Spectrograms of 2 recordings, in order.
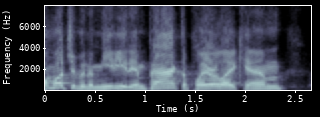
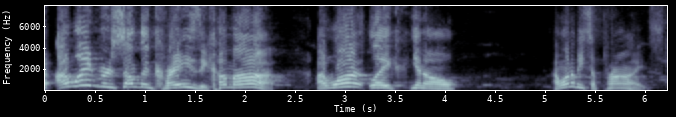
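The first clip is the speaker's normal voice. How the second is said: high, impatient plea; eager, high-voiced urging; excited pleading; 7 semitones higher than usual. Real, not acted. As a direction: beg for some drama, pitch way up. Eager for a surprise pick.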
